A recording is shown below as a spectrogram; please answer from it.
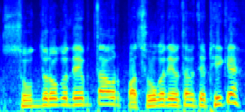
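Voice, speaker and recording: A man's smooth, clear voice, pitched a little higher than most men's, teaching a history class. He dictates notes in short phrases and repeats each one patiently so his students can write it down, often checking in with them as he goes. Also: fairly even intonation, brisk, darkish tone. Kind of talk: dictation-style classroom lecture.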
